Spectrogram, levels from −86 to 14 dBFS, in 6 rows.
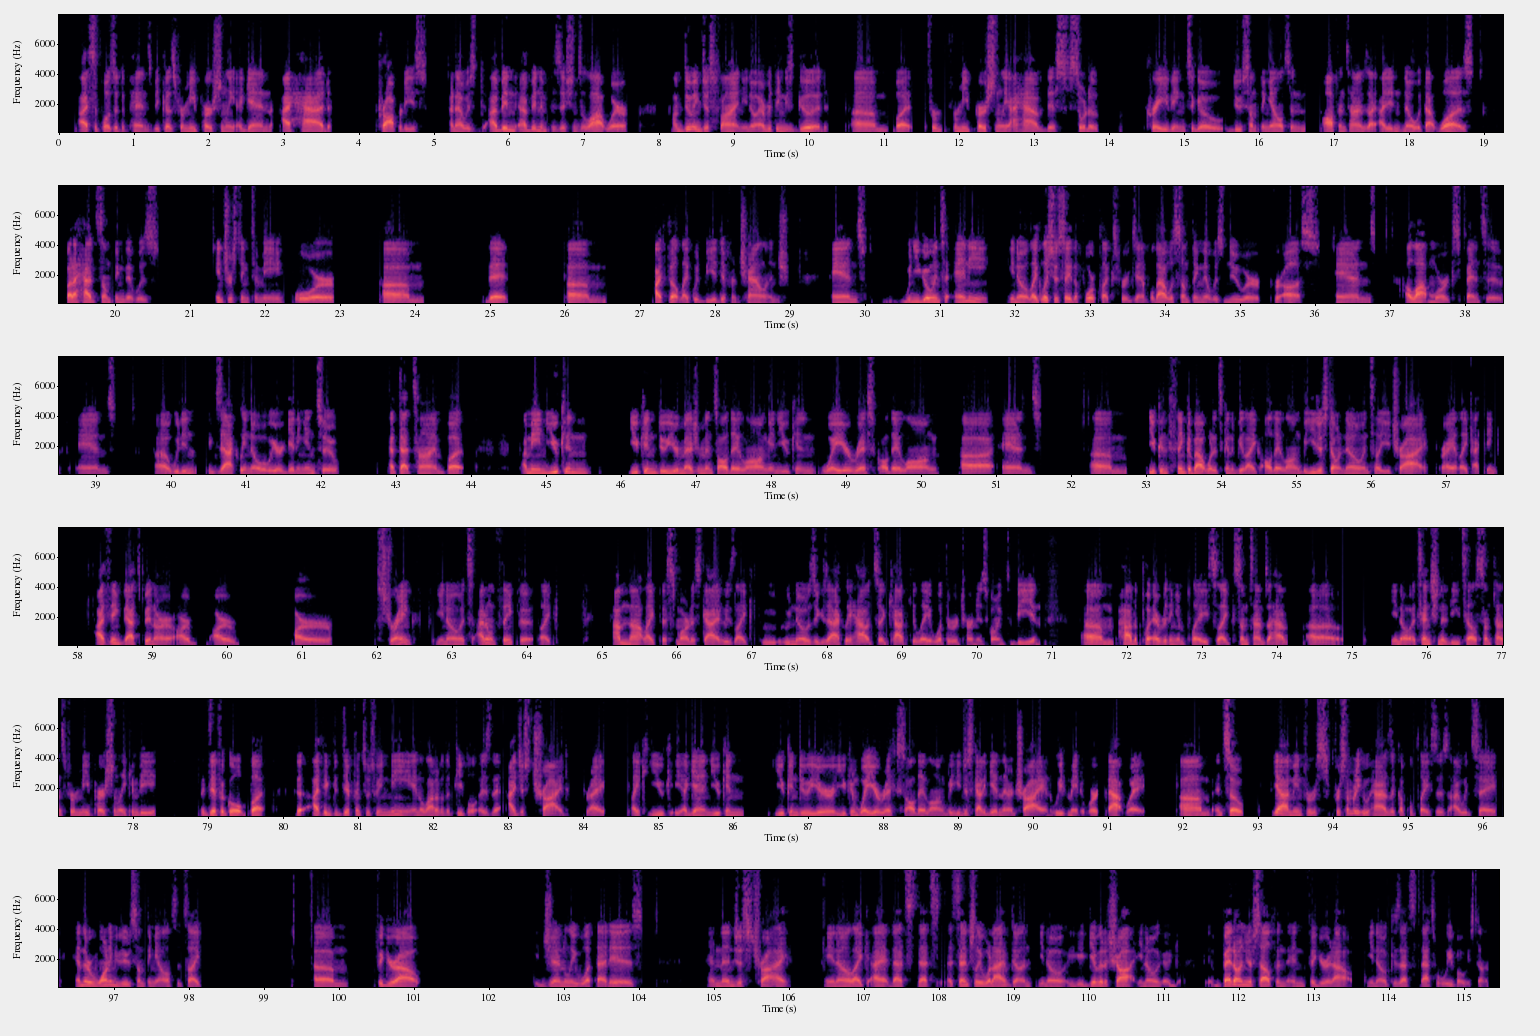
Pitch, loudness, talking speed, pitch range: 90 Hz, -27 LUFS, 190 wpm, 85-100 Hz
